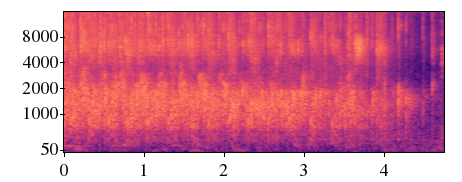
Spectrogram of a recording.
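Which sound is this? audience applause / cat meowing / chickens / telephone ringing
audience applause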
